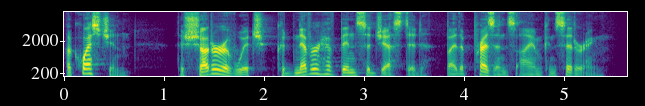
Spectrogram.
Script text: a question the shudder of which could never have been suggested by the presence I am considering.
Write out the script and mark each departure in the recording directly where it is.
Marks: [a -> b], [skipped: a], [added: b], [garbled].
a question the shudder of which could never have been suggested by the presence I am considering.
